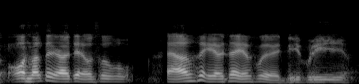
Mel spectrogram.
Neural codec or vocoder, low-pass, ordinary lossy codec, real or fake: codec, 16 kHz, 1 kbps, FunCodec, trained on LibriTTS, 50 frames a second; none; none; fake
